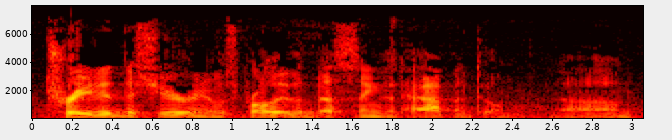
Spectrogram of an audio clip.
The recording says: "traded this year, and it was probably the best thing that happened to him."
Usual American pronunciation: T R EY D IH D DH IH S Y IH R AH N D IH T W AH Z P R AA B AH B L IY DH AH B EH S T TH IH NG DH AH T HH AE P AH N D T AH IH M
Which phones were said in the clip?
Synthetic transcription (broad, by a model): T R EY D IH D DH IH SH Y IH R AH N IH T W AH Z P R AA B AH B L IY DH AH B EH S T TH IH NG DH AH T HH AE P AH N T AH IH M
